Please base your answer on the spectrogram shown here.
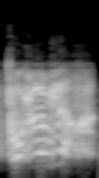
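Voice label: Korean enemy detected mood med, speech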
